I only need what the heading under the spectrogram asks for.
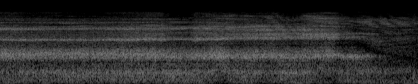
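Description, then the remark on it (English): A dental water rinse sprays into a mouth in a steady, loud hiss with a thin whine running through it. It lasts about four seconds and fades slightly at the end, with no talking. “Sleeping medicine doesn't taste very good, so we're gonna rinse your mouth out a little bit.”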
